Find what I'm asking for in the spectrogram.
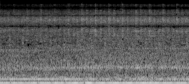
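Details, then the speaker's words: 1999 C5 Corvette (1999) idling after oil pan gasket replacement, subframe still lowered, PCV valve still to do: steady deep even idle, low rumble, no stumbles or knocks, no engine lights, no leaks; normal idle. "fin I got running no engine lights ignore the sign it's outdated no leaks"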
